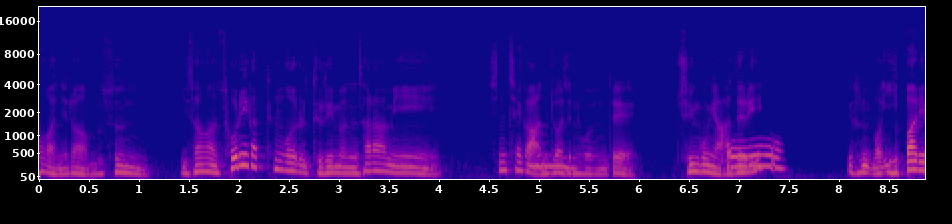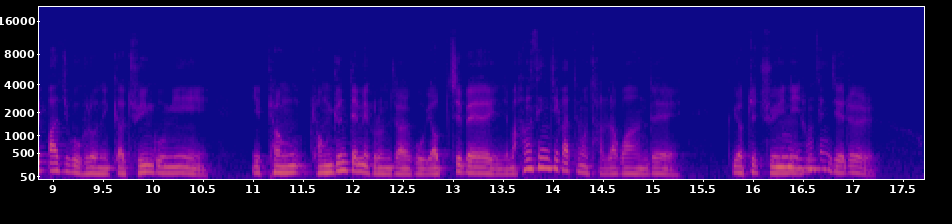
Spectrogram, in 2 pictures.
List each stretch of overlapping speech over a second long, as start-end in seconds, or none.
none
